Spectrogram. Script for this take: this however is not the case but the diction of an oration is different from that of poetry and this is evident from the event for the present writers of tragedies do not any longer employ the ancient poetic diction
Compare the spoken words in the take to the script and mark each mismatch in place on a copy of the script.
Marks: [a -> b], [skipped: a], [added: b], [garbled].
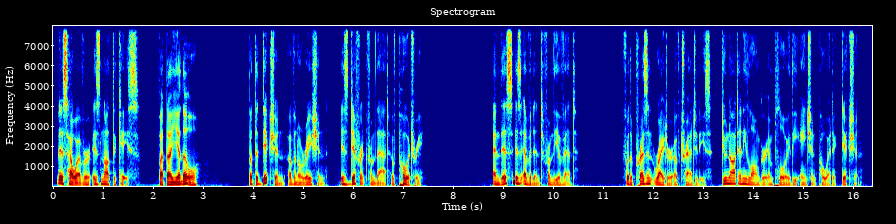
this however is not the case but the diction of an oration is different from that of poetry and this is evident from the event for the present [writers -> writer] of tragedies do not any longer employ the ancient poetic diction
